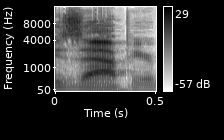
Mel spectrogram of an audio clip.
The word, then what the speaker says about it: Zapier: this it's totally because it cannot be zapier it's totally zapier because we people say zapier but it's it's a zap because we're we're zapping it zap so it's it's zapier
